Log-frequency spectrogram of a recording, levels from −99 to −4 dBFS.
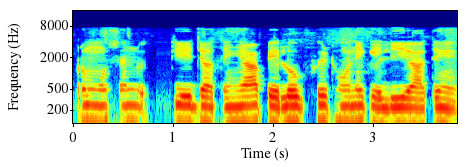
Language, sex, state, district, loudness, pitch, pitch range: Hindi, male, Haryana, Jhajjar, -19 LUFS, 120 Hz, 115-125 Hz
